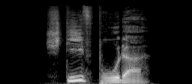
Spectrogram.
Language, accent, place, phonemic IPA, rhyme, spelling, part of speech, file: German, Germany, Berlin, /ˈʃtiːfˌbruːdɐ/, -uːdɐ, Stiefbruder, noun, De-Stiefbruder.ogg
- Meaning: stepbrother (son of one's stepfather or stepmother)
